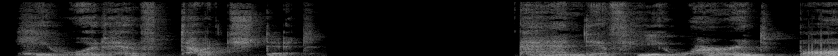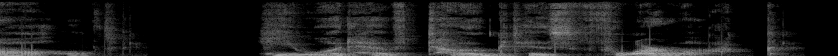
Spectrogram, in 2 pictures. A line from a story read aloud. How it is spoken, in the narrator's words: Matthew whispers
